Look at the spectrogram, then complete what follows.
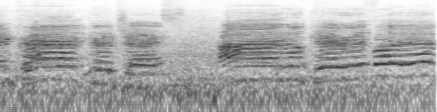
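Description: A plane cabin full of passengers singing together in unison, men's and women's voices in long held phrases, over the steady low hum of the aircraft cabin.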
